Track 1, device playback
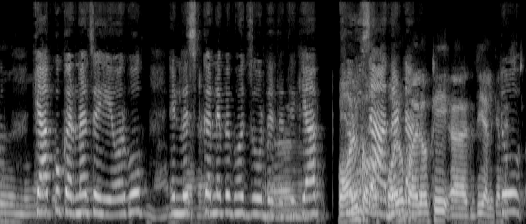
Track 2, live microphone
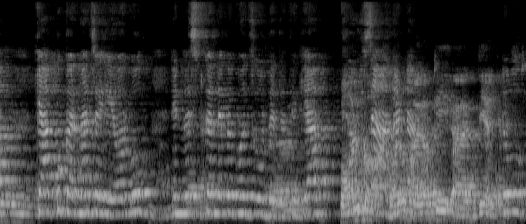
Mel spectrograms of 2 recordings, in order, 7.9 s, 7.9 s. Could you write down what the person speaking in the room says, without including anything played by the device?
हाँ यार मुझे पढ़ना है

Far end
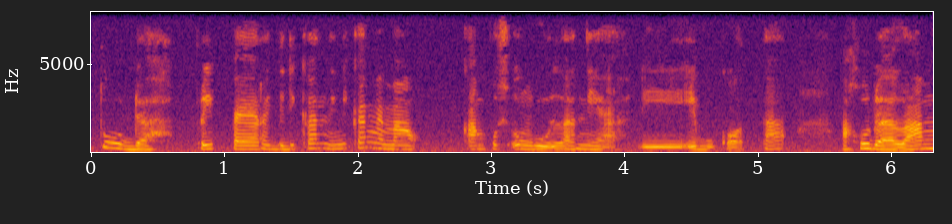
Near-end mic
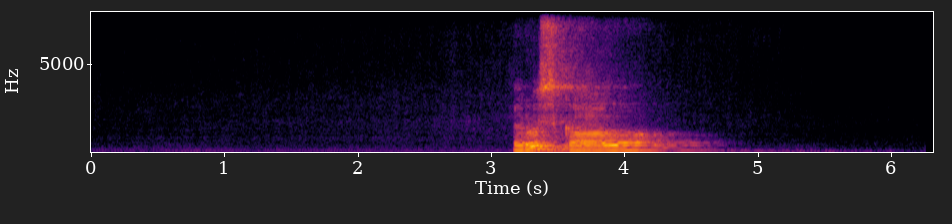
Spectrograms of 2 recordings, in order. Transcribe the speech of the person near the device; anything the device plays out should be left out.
Terus kalau

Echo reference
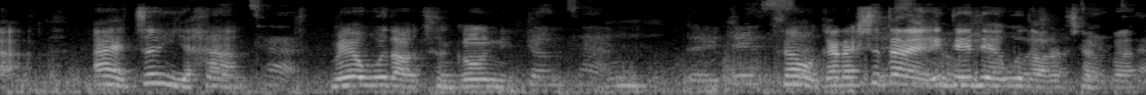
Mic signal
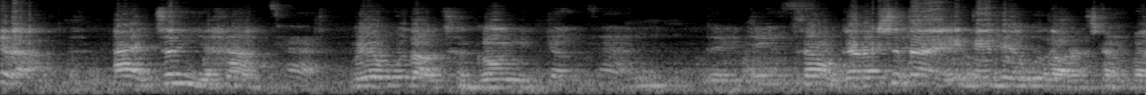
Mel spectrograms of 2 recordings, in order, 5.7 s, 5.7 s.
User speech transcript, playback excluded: none

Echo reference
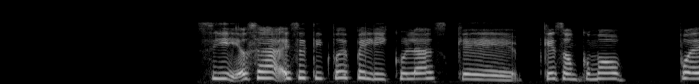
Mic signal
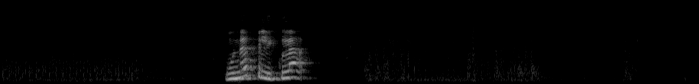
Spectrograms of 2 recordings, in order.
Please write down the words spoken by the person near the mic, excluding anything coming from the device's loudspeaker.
Una película

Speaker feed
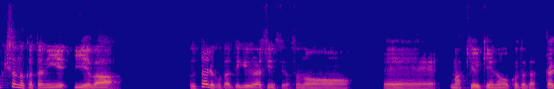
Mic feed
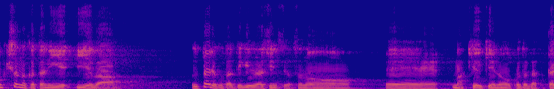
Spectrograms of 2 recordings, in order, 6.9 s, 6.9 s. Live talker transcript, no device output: none

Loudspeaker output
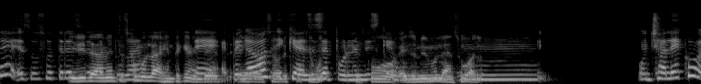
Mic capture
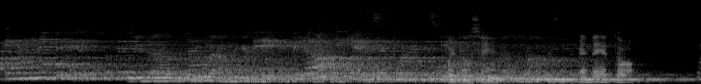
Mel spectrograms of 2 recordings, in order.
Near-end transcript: pues no sé. Es- Depende de todo.

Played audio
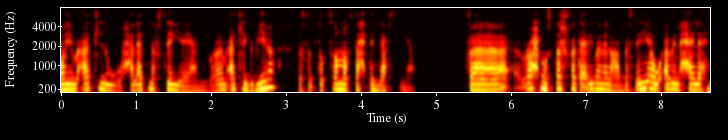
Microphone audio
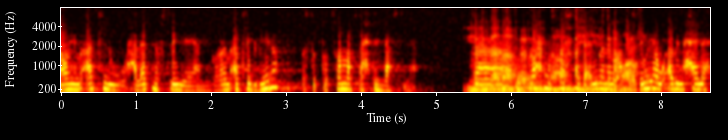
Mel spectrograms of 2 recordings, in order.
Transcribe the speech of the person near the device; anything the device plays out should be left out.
لان انا فعلا عندي اهتمام اعرفها يعني

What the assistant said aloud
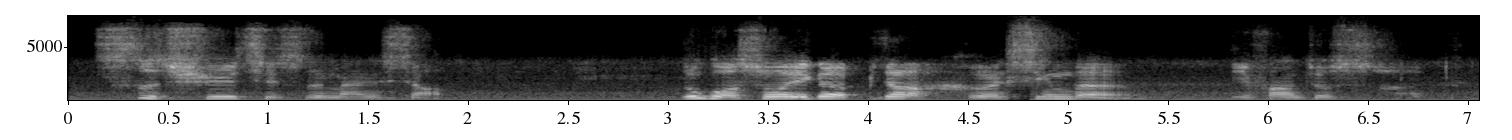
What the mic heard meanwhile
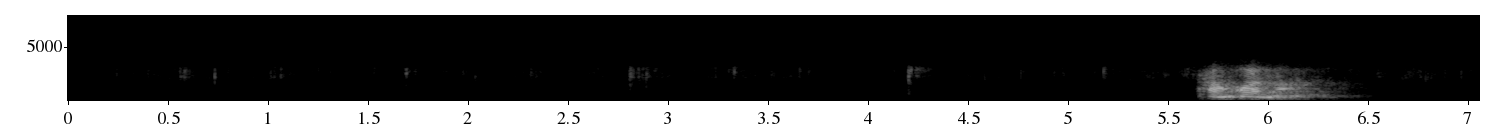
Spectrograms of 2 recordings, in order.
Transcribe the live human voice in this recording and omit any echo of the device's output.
场馆嘛，

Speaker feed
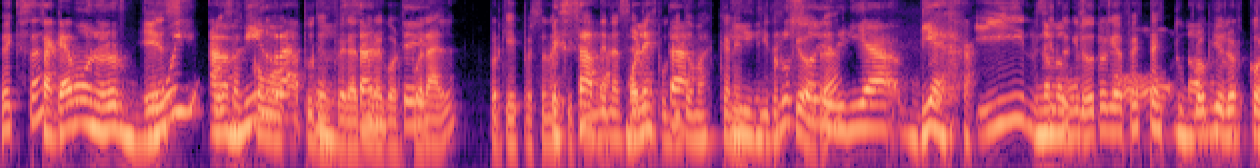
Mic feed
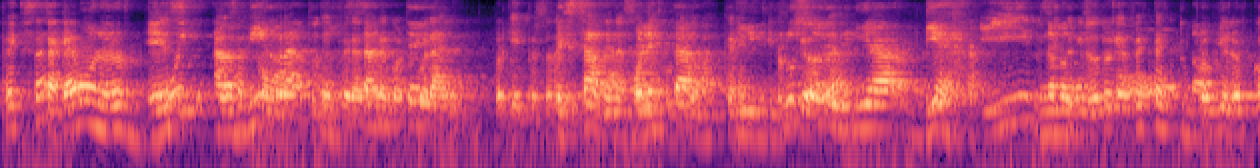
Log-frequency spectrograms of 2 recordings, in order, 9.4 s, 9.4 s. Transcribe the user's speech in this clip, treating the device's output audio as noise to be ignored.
none

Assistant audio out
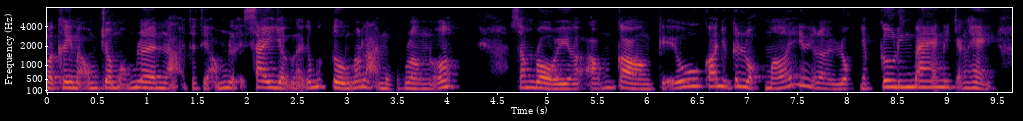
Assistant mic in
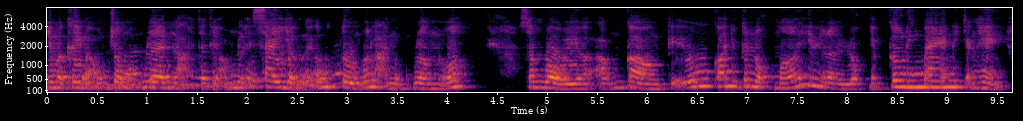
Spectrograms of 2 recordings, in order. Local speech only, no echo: kiểu không sợ là kiểu những cái người trong quốc hội nó phản đối ông ấy

